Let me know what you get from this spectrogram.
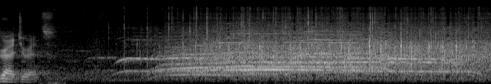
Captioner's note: cheering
